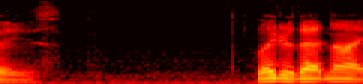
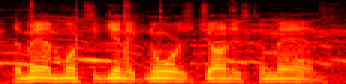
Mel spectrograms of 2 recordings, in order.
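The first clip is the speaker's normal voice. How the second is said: ordinary delivery, nothing marked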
